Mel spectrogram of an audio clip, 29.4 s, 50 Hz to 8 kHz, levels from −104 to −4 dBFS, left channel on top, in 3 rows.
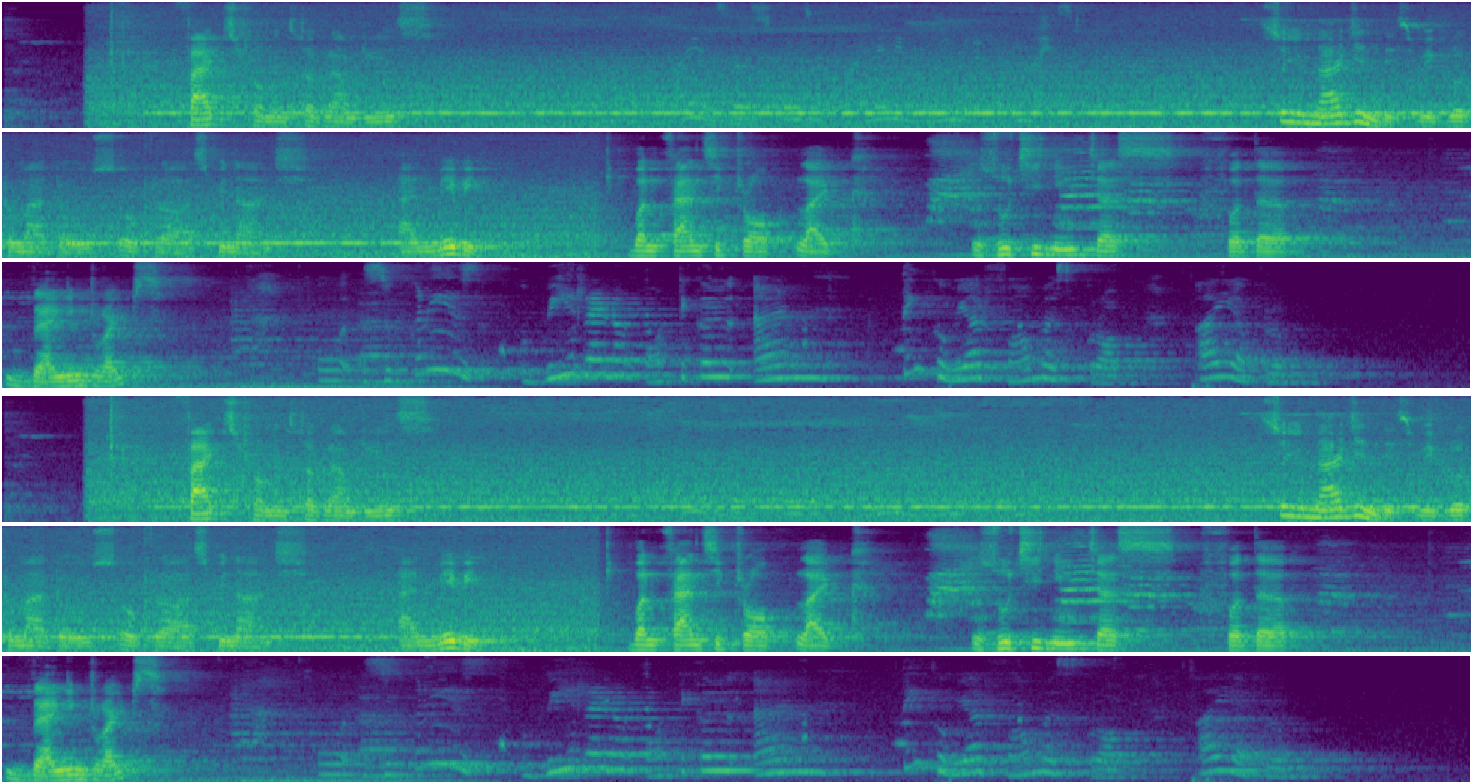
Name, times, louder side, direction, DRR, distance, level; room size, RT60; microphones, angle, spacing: sound 1, 0.5-13.8, right 2 dB, 65° right, 2.4 m, -39 dB
sound 2, 0.9-12.9, left 2 dB, 35° left, 2.0 m, -36 dB
voice 1, 1.2-2.9 8.4-11.8 12.4-13.1 14.0-15.6 16.0-18.5 19.6-20.6, right 2 dB, 25° right, 14 dB, 1.0 m, -28 dB
voice 2, 3.8-7.1 8.2-8.3 21.2-21.4 21.7-25.1 25.6-27.1 27.5-28.2, equal, 55° left, 6 dB, 3.4 m, -45 dB
sound 3, 14.8-22.3, equal, ahead, 7.7 m, -52 dB
26.0 x 21.5 x 9.4 m, 1.4 s
head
